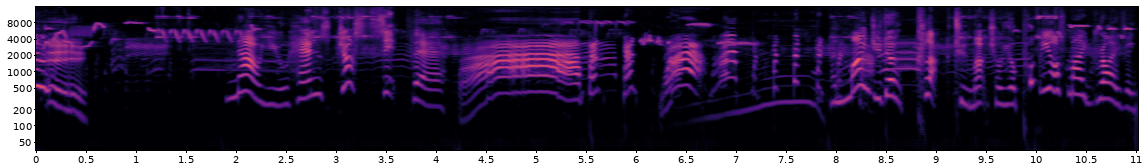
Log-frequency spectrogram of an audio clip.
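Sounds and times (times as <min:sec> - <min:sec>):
person imitating hens clucking: 0:00.0 - 0:00.6, 0:04.3 - 0:09.1.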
